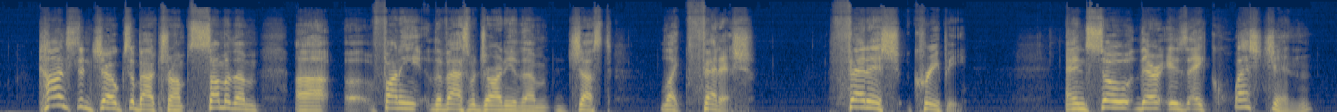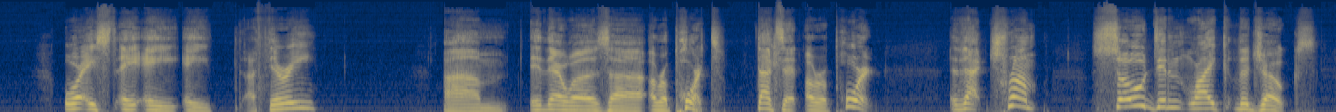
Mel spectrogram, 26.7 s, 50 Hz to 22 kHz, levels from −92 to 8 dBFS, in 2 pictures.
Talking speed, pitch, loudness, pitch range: 115 wpm, 165 Hz, -18 LUFS, 125-205 Hz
